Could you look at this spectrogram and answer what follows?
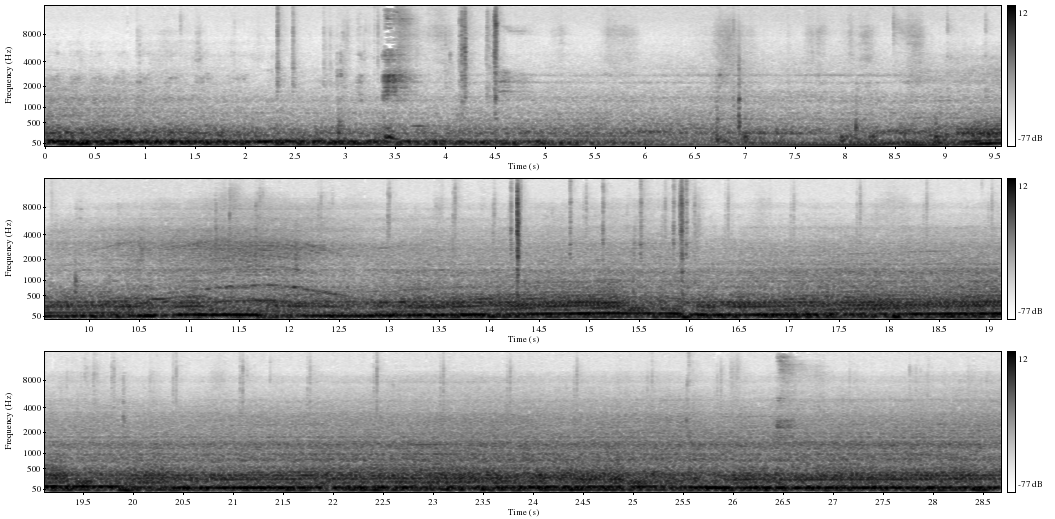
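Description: Car driving at motorway speed: a steady low rumble of road and engine noise that fades for a moment about six seconds in, then builds back up.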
